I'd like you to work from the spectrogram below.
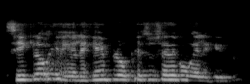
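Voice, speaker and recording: High-voiced man teaching an online class. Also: a little fast. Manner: patient explaining, with rhetorical questions. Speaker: English teacher. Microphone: computer mic on a video call. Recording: muffled web conference audio.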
